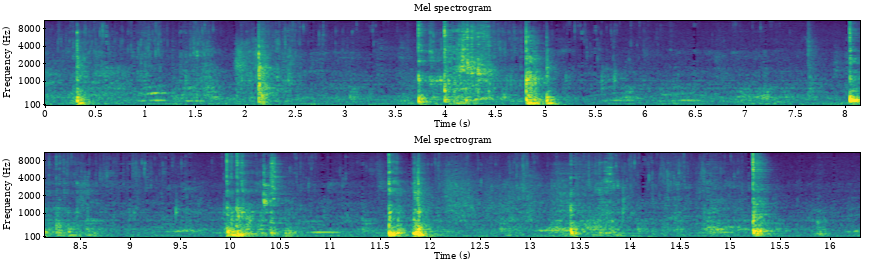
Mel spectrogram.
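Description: A metal spoon scrapes and clinks against a pan while stirring food.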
